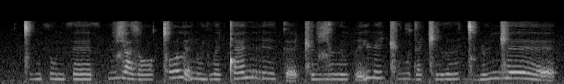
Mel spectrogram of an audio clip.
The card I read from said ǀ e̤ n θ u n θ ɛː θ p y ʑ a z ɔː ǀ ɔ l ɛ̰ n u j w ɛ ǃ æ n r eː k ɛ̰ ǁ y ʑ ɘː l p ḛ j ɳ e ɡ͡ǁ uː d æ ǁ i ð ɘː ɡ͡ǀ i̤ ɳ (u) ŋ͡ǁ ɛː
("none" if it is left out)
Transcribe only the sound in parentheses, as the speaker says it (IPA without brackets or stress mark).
y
